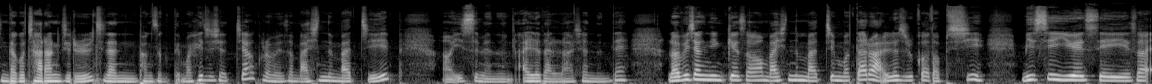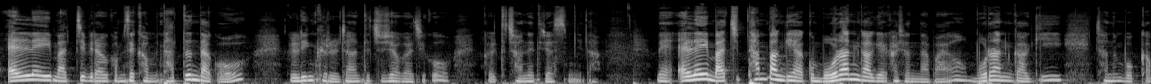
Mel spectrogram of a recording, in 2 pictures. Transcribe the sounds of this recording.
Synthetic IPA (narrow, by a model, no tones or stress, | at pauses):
indaɡot͡ɕaɾaŋd͡ʑiɾɯɭt͡ɕinanpaŋsʰoŋt͈emak̚he̞d͡ʑuɕʰʌt̚t͡ɕ͈okɯɾʌmjʌnsʰʌmaɕʰinːɯnmat̚t͡ɕ͈ib̚ʌ̰is͈ɯmjʌnɯna̰ʎːʌdaɭːaɦaɕʰʌnːɯnde̞lʌbid͡ʑaŋɲimk͈e̞sʰʌmaɕʰinːɯnmat̚t͡ɕ͈ib̚mʌt͈aɾoa̰ʎːʌd͡ʑuɭk͈ʌdʌp̚ɕ͈imis͈ijue̞s͈ʰɯeiesʰʌʔe̞ɭːeimat̚t͡ɕ͈ibiɾaɡokamsʰe̞kʰamjʌntat͈ɯndaɡokɯʎːiŋkʰɯɾɯɭt͡ɕʌɦantʰe̞t͡ɕuɕ̬ʰʌɡad͡ʑiɡokʌɭt͈et͡ɕʌnɦe̞dɯɾjʌs͈ɯmɲḭda | ne̞ʔeɭːe̞imat̚t͡ɕ͈ip̚tʰambaŋɡiɦeak͈omoɾanɡaɡeɭkaɕʰʌnːabajomoɾanɡaɡit͡ɕʌnɯnmok͈a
